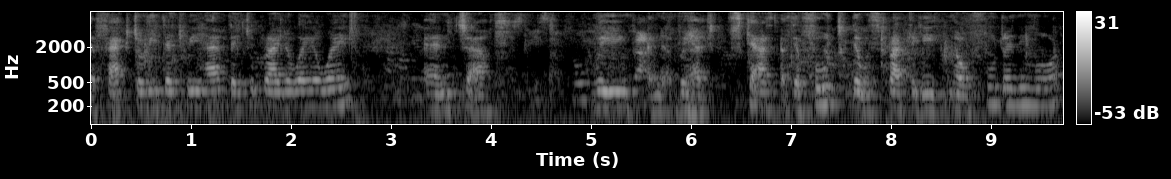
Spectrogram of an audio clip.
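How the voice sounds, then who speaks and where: A woman, slowly recounting her memories in an interview, often pausing and restarting as she searches for words. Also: on the low side. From Poland. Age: 80s. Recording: roomy, distant mic, noisy room.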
